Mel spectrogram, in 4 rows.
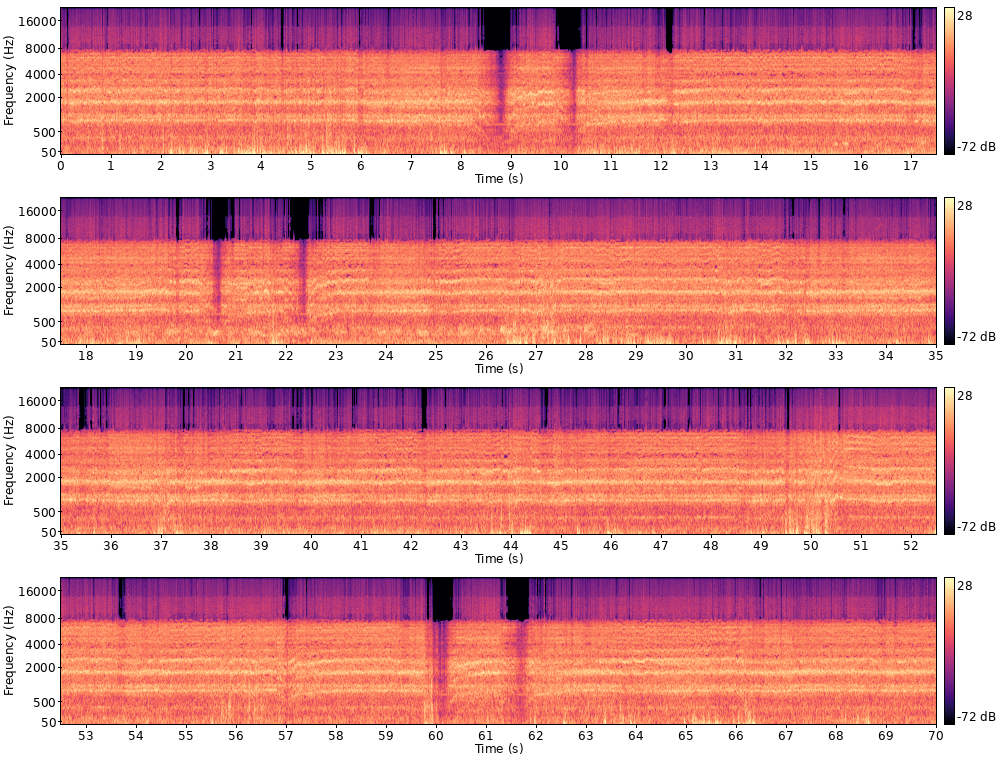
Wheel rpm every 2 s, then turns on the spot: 230, 240, 230, 220, 120, 160, 220, 230, 220, 210, 160, 160, 220, 230, 230, 230, 210, 220, 210, 220, 220, 230, 230, 230, 220, 240, 230, 230, 220, 210, 130, 200, 220, 220, 230.
8-10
